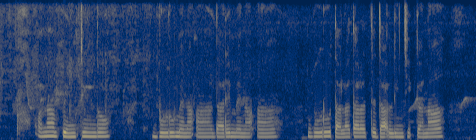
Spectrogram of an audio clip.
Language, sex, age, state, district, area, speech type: Santali, female, 18-30, West Bengal, Jhargram, rural, spontaneous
